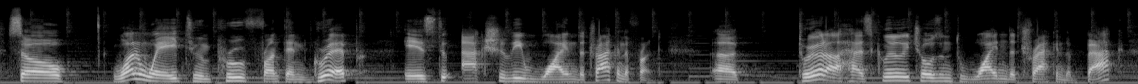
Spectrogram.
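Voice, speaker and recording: Man explaining car parts casually. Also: mid-range voice. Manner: explanatory, casual, with jokey asides. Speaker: car tuning shop host. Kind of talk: technical car build walkthrough.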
